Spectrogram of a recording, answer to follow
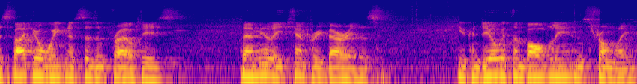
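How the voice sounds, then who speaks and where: The speaker talks at a fairly slow pace with long, frequent pauses and very even loudness. The tone is dark, mellow and somewhat breathy, with fairly even intonation. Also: man, medium pitch for a man. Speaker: poet. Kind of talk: poetry reading.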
